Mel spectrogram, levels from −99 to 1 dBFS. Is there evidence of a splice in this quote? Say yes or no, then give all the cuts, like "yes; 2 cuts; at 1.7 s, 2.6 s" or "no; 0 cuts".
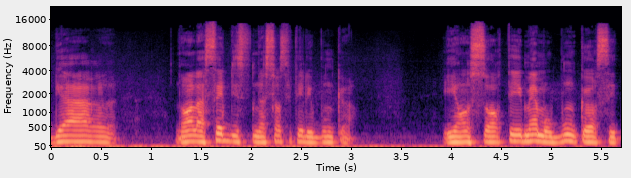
no; 0 cuts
